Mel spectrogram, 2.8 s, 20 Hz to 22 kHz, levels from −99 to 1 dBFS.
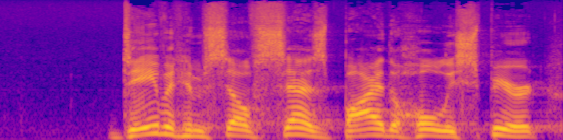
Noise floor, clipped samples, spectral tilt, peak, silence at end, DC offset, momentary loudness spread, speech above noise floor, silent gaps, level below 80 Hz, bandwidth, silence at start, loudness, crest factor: -59 dBFS; under 0.1%; -3.5 dB/octave; -2 dBFS; 0 s; under 0.1%; 2 LU; 43 dB; none; -58 dBFS; over 20 kHz; 0.55 s; -16 LUFS; 16 dB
